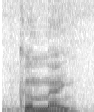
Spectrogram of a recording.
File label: "three plus", Wamut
